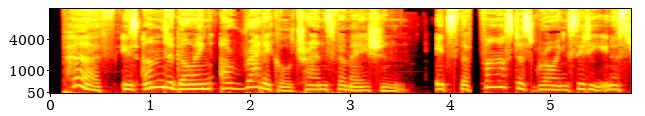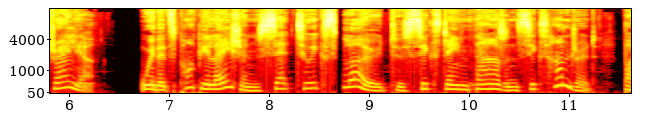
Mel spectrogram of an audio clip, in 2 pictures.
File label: Corporate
